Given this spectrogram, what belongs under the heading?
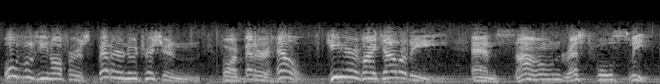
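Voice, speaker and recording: A man's voice: very high-pitched, sing-song, measured pace, over loud music. A man announcing a 1940s radio serial and its sponsor with polished, emphatic delivery. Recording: muffled 1940s radio recording.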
